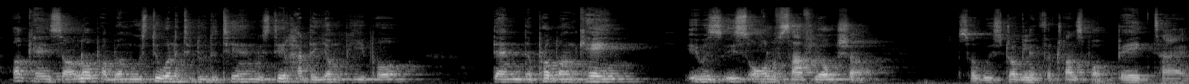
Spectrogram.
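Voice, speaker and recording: Audible room echo surrounds a man speaking at a moderate pace and medium pitch with fairly even intonation. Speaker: youth football coach and community leader. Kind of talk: interview.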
